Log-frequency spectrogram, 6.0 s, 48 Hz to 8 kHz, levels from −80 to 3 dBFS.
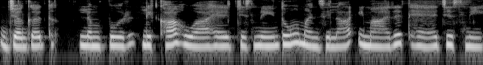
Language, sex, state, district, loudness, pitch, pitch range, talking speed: Hindi, female, Chhattisgarh, Sukma, -19 LUFS, 220 Hz, 215-235 Hz, 110 wpm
